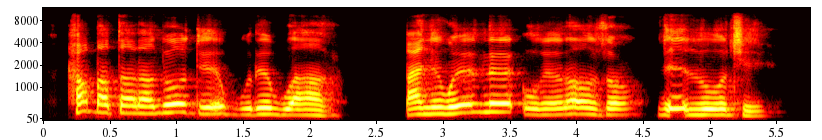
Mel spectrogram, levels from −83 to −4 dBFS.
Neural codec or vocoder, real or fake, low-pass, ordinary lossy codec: autoencoder, 22.05 kHz, a latent of 192 numbers a frame, VITS, trained on one speaker; fake; 9.9 kHz; none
